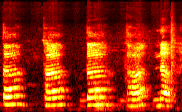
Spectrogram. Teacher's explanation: दांतों से इसका उच्चारण होता है। दांतों से मतलब त वर्ग में जो त, थ, द, ध, न ये पांच वर्ण अगर आते हैं त वर्ग के अंतर्गत तो वो दंत से उच्चारित होते हैं। · जैसे बोल के देख लीजिए, त थ द ध न, ये 5 वर्ण जो है दांत से लगे हुए उच्चरित होते हैं, इसलिए इन्हें दंत वर्ण कहते हैं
